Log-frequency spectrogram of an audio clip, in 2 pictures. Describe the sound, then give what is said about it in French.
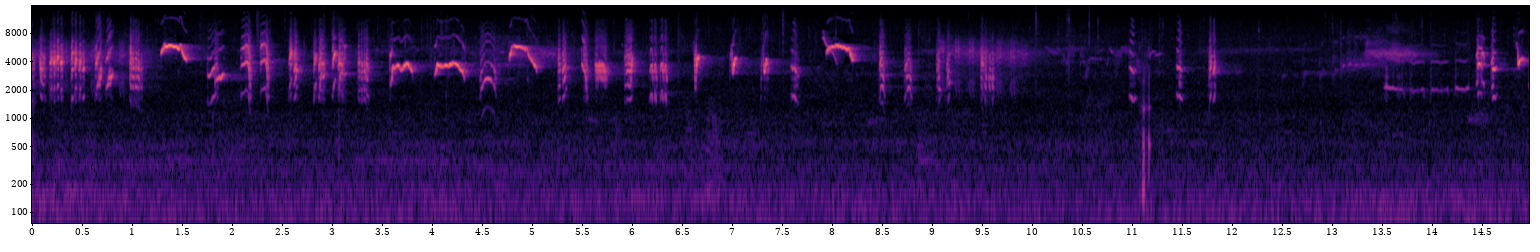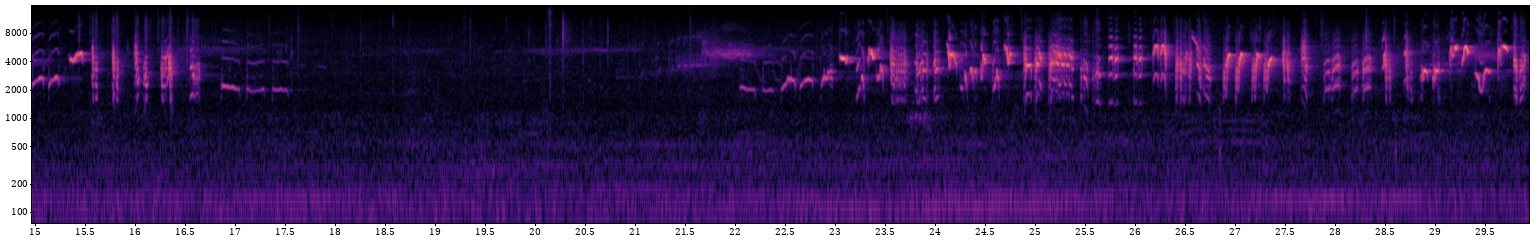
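A moustached warbler sings in rapid, rich phrases of chirps and trills, bursting out in several bouts with short pauses between, clear over a low background hum. “Elle a vraiment un joli petit chant, euh, avec souvent au début, voilà, cette note particulière qui rappelle le, le rossignol un peu, le début du rossignol.”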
